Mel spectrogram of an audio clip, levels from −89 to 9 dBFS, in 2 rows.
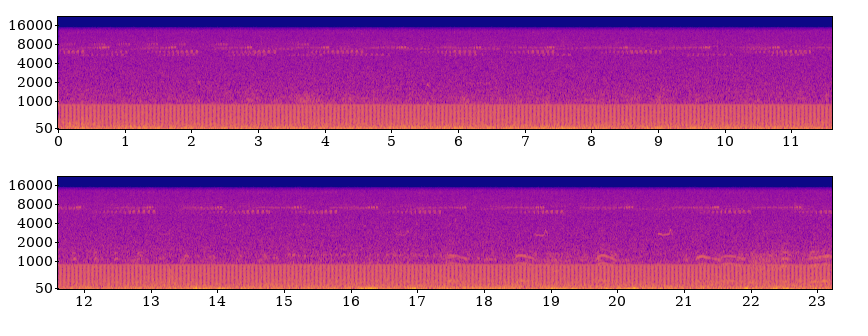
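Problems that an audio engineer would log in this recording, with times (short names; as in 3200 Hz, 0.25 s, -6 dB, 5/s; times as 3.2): buzz 50 Hz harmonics 17 -26 dBFS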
